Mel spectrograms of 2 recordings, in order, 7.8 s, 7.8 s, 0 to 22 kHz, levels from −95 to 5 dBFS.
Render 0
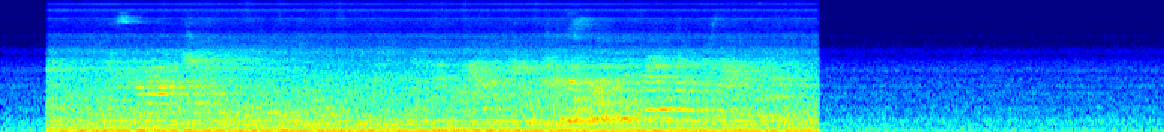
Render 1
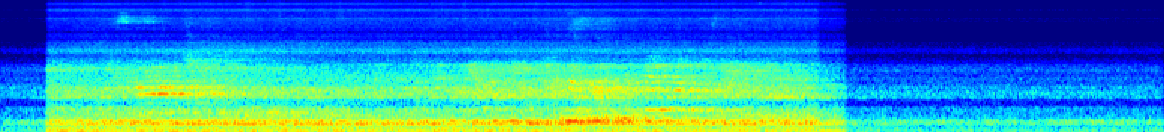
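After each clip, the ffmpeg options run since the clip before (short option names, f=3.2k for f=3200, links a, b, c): -filter_complex "[0:a]superequalizer=6b=3.55:9b=0.316:10b=2.24:13b=0.447:15b=0.398,asplit=2[a][b];[b]aecho=0:1:142.9|180.8:0.355|0.398[c];[a][c]amix=inputs=2:normalize=0"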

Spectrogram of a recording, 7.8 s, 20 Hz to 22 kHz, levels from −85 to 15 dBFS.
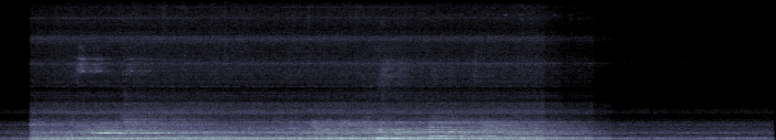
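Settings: -af "aecho=1:1:490:0.355,afftfilt=real='hypot(re,im)*cos(PI*b)':imag='0':win_size=1024:overlap=0.75,volume=5dB"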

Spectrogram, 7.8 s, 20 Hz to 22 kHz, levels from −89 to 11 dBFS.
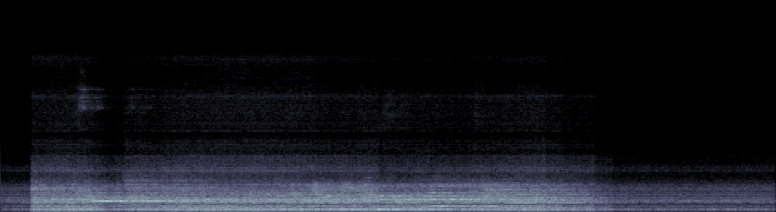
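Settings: -af "bandpass=f=1.5k:t=q:w=0.79:csg=0,acompressor=threshold=-29dB:ratio=6,volume=7dB"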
